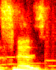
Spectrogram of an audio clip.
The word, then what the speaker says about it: SNES: Did you just pronounce it SNES?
